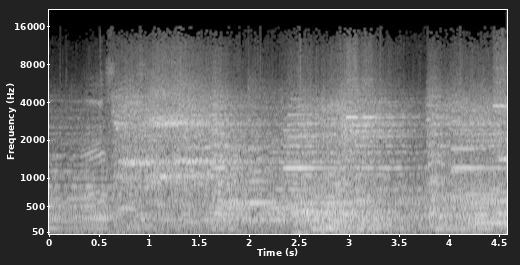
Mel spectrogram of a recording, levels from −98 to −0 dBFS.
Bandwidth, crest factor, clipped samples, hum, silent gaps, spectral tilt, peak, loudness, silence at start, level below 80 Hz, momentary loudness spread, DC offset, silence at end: 16 kHz; 14 dB; under 0.1%; none; none; -3.5 dB/octave; -4 dBFS; -16 LUFS; 0 s; -40 dBFS; 8 LU; under 0.1%; 0 s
